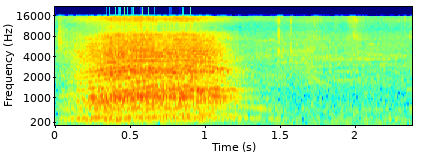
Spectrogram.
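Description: A class of schoolchildren answering together in one loud chorused shout, lasting about a second and a half, in reply to the teacher's question.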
